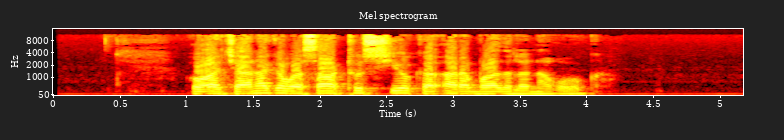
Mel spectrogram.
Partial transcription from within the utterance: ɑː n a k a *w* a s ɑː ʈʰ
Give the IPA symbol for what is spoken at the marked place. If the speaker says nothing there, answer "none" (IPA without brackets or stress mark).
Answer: w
